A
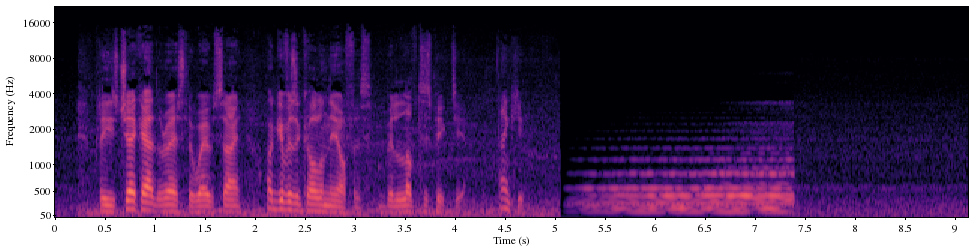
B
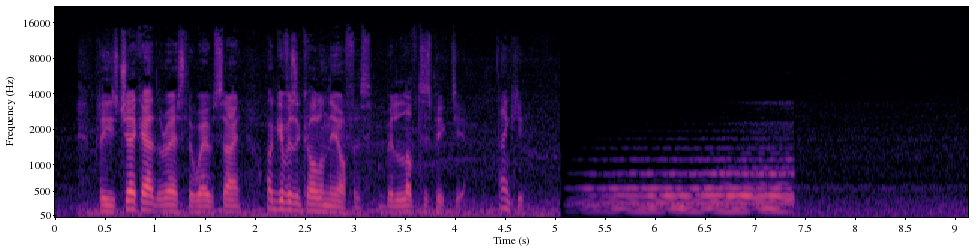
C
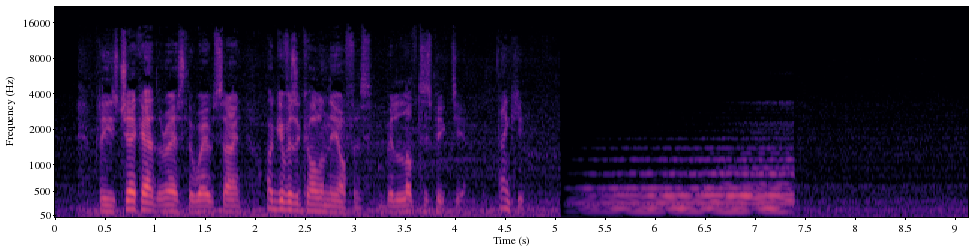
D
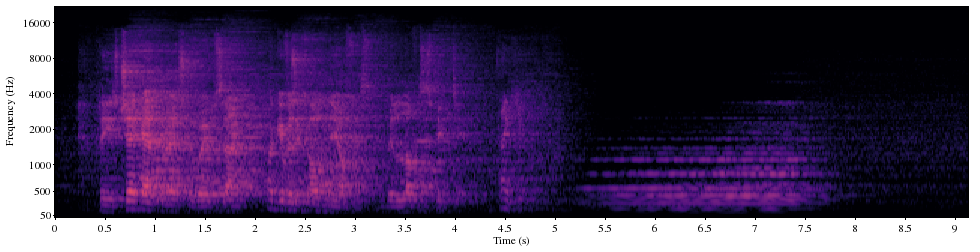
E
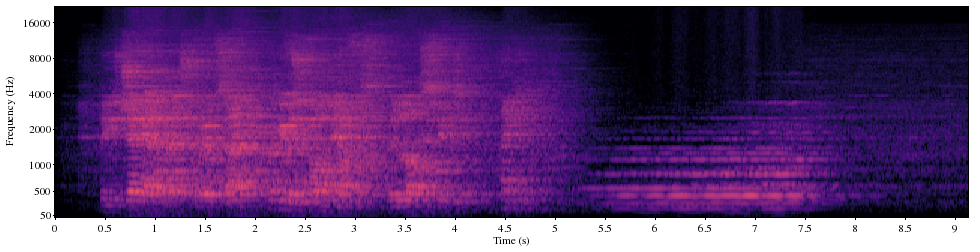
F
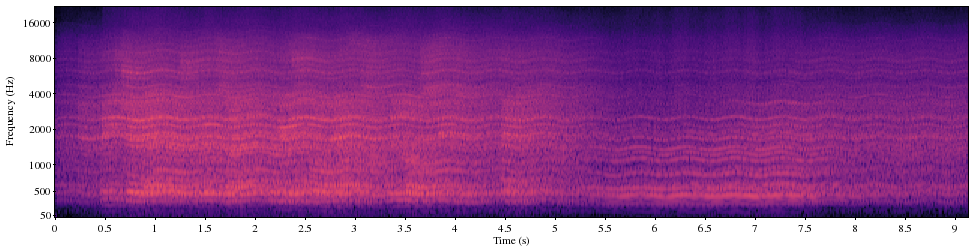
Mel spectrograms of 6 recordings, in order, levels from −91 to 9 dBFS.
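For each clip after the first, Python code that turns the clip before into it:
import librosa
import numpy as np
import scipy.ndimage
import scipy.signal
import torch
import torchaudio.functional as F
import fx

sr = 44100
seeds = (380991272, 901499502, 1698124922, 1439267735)

y1 = fx.high_shelf(x, sr, hz=4100.0, db=6.5)
y1 = y1 * librosa.db_to_amplitude(-7.5)
y2 = y1 + 0.42 * np.pad(y1, (int(6.5 * sr / 1000.0), 0))[:len(y1)]
y2 = y2 * librosa.db_to_amplitude(-1.5)
y3 = scipy.signal.sosfilt(scipy.signal.butter(2, 870.0, 'highpass', fs=sr, output='sos'), y2)
y3 = fx.rev_shimmer(y3, sr, seeds[0], rt60_s=1.4, semitones=7, shimmer_db=-8, drr_db=0.5)
y4 = fx.rev_schroeder(y3, sr, rt60_s=0.87, comb_ms=26, drr_db=-5.5)
y4 = fx.mod_noise(y4, sr, seeds[1], snr_db=22)
y4 = fx.rider(y4, sr, range_db=3, speed_s=0.5)
y4 = y4 * librosa.db_to_amplitude(2.0)
y5 = fx.bin_compress(y4, sr, power=0.4)
y5 = fx.peak_eq(y5, sr, hz=190.0, db=-14.5, octaves=0.31)
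y5 = fx.vibrato(y5, sr, rate_hz=2.1, depth_cents=53.0)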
